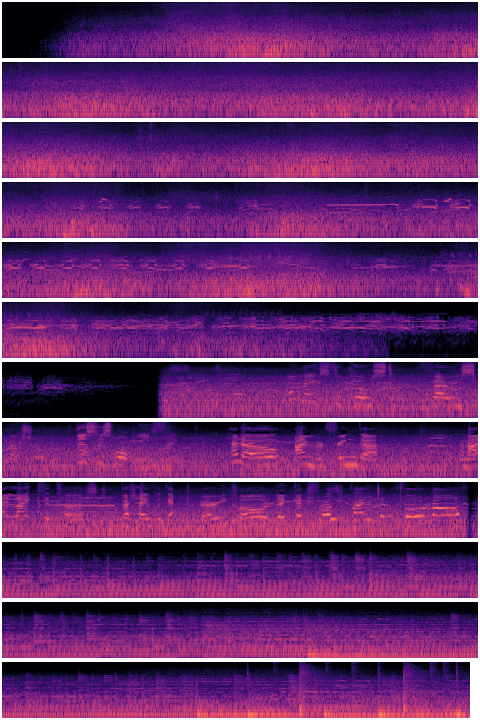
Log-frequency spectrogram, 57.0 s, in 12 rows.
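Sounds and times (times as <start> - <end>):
surf breaking on a beach: 0.6 - 26.6, 30.1 - 42.8
birds calling: 13.4 - 42.8, 44.0 - 51.7.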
